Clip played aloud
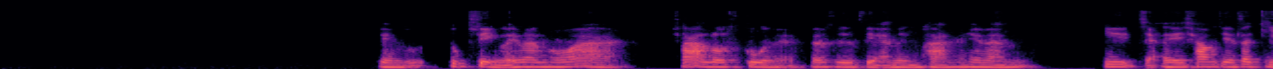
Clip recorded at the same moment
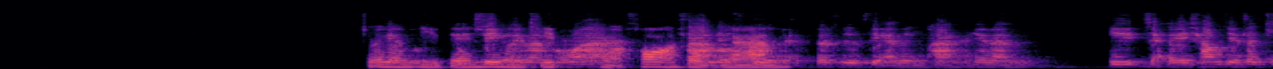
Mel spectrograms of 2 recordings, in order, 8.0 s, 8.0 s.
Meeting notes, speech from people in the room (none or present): present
